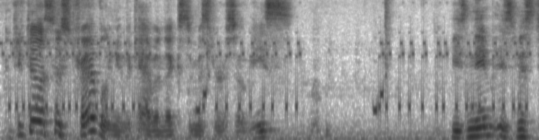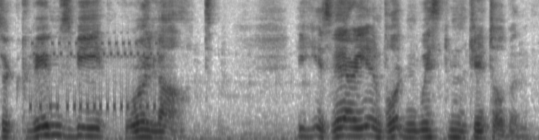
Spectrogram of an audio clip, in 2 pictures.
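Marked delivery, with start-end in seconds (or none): 4.5-10.7 put-on Russian accent. Plays Russian sailor.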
